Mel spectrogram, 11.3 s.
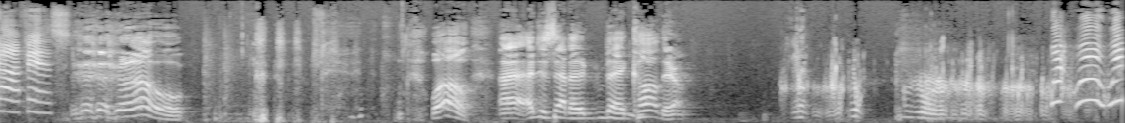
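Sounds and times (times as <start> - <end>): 
speech: 0.7 - 2.0, 4.4 - 7.0, 7.9 - 11.2
gargling water at dentist: 7.7 - 11.2.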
